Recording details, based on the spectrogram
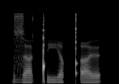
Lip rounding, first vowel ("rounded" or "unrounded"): unrounded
